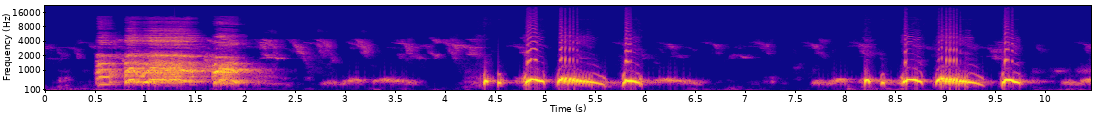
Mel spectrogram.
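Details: Spotted dove call used for luring through a loudspeaker. A brief rough burst opens, then soft low coos lead into two full phrases of short notes, a rising coo, a long falling coo and a clipped closing note.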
